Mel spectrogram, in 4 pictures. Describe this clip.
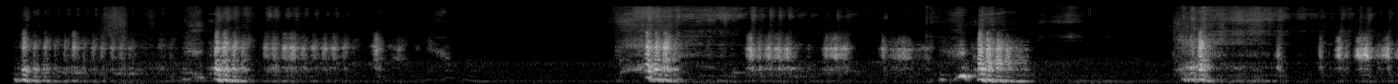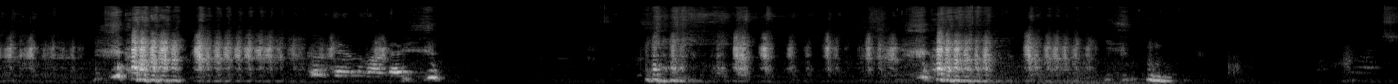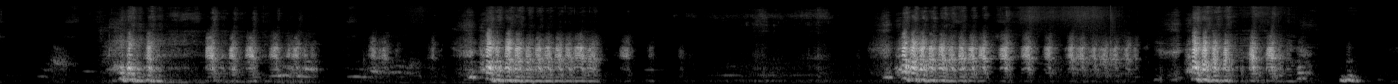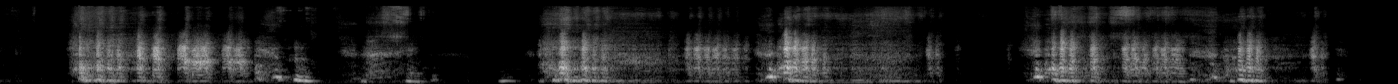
Horrifying Laughing
One of the most haunting sounds that I have ever captured. I got on the bus one day and didn't notice anyone on there when I sat down, and then a few moments later, I started hearing this sound. I was confused as to what to do. Do I turn around and look at this laugh-er in the face? What would a person laughing like this do to me if I looked at them? How could a person even laugh like this? It doesn't sound physically possible. As more and more people got on the bus, I saw nobody looking in his direction either. Am I maybe imagining this sound? IS THERE A TINY MANY LAUGHING IN MY HEAD?
Upon leaving the bus, I looked back and couldn't tell who must have made the sound, but regardless, it still literally shakes me a bit hearing this audio.
Recorded with an Android phone and edited in Audacity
